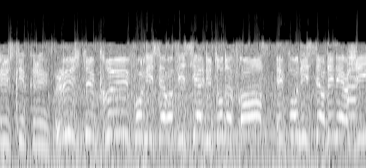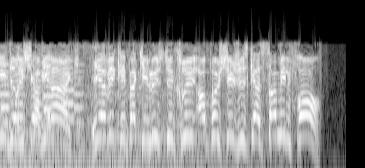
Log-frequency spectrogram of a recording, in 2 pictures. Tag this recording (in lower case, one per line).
speech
